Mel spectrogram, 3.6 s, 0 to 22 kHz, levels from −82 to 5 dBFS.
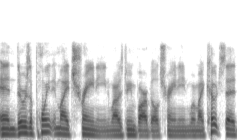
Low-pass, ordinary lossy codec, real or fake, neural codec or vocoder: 7.2 kHz; Opus, 32 kbps; real; none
